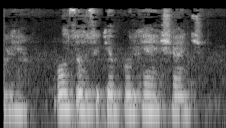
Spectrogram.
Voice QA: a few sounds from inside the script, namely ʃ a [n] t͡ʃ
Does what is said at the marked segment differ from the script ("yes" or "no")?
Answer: no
